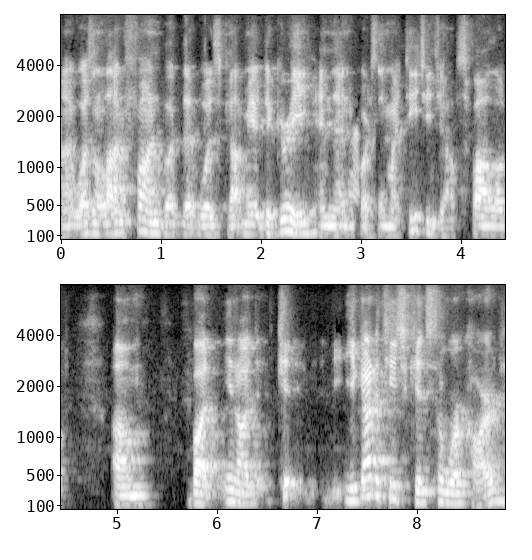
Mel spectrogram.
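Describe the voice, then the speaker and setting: A man with an American accent, fairly high pitch, lively intonation, a moderate pace and a somewhat breathy sound. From US East Coast. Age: 70s. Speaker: retired teacher and coach. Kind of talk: casual interview. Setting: livestream video call. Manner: halting.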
